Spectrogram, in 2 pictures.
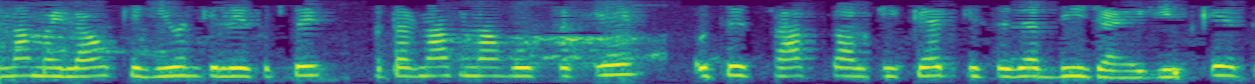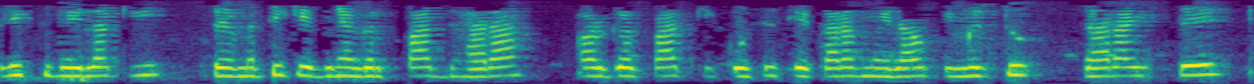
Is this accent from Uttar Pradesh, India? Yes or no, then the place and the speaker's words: yes; Uttar Pradesh, India; मैं जिला श्रावस्ती से हूँ।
